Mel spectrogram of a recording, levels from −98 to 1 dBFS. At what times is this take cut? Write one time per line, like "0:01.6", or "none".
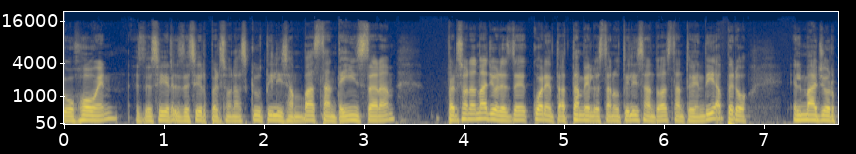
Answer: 0:01.1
